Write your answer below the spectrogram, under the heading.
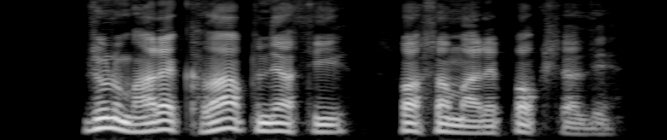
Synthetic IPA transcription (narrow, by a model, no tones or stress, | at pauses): d͡zʊɽ̃m̤aːɾɛkʰɐlaːpʰnɛ̃aːt̪ʰi | sʊaːsamaːɾɛpɐkʰʃad̪e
